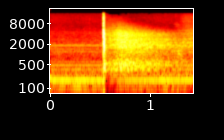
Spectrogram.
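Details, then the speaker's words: Mercedes CL63 AMG M156 V8 turned by hand during head bolt and cam adjuster replacement: quiet hum, then one sharp clack as the cam flops over; this cam adjuster is bad. "so that definitely tells me that this cam adjuster is bad"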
